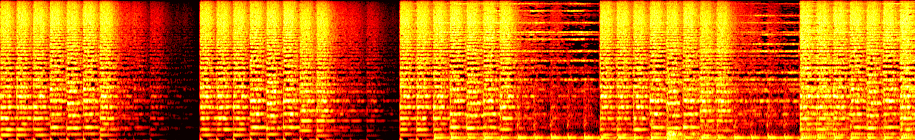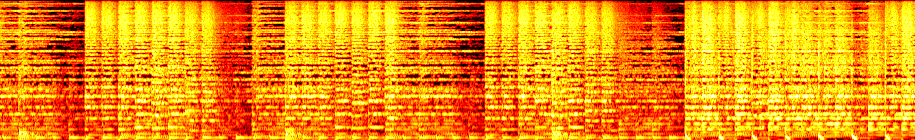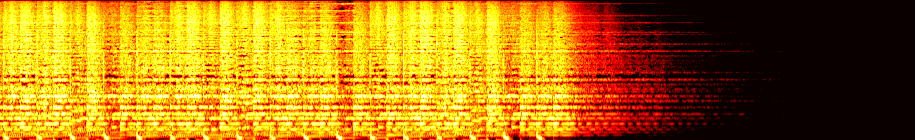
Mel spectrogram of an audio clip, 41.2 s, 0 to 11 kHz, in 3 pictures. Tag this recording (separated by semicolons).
120; beat; bpm; dance; drum-loop; gain; improvised; key; loop; rhythm; rhythmic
